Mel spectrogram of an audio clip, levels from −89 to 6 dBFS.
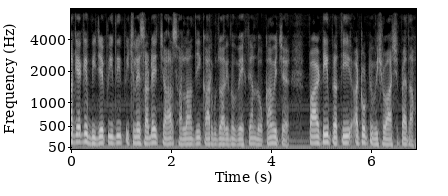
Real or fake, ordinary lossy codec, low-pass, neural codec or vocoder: fake; none; 7.2 kHz; autoencoder, 48 kHz, 128 numbers a frame, DAC-VAE, trained on Japanese speech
